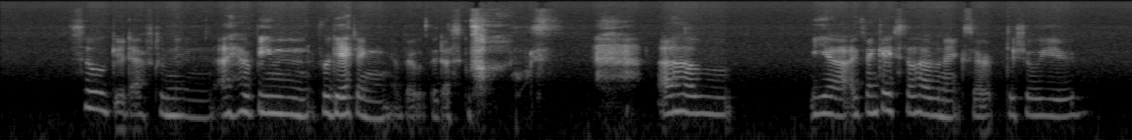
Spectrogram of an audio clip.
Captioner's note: laughs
